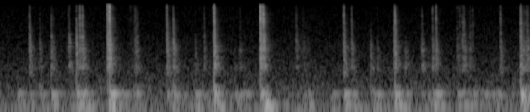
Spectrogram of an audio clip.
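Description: Long blue nails tap the thin bamboo strips of a round, hollow woven basket with an open diamond weave. Quiet, dry ticking clicks arrive in an uneven rhythm, a few of them sharper and brighter than the rest. Each one dies away almost at once over a faint, steady low hum.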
